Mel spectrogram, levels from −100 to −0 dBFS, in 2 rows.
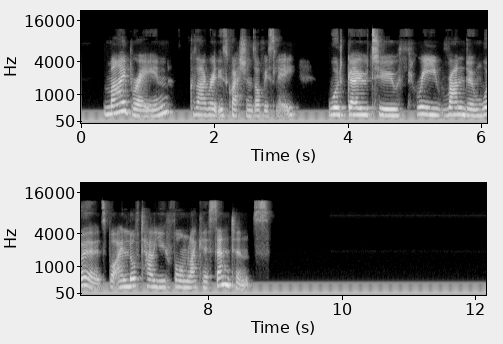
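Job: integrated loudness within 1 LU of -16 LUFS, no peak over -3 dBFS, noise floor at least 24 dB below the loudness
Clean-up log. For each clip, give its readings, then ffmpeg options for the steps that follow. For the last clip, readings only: hum 60 Hz; highest harmonic 300 Hz; hum level -28 dBFS; loudness -20.0 LUFS; peak level -3.0 dBFS; loudness target -16.0 LUFS
-> -af "bandreject=f=60:t=h:w=6,bandreject=f=120:t=h:w=6,bandreject=f=180:t=h:w=6,bandreject=f=240:t=h:w=6,bandreject=f=300:t=h:w=6"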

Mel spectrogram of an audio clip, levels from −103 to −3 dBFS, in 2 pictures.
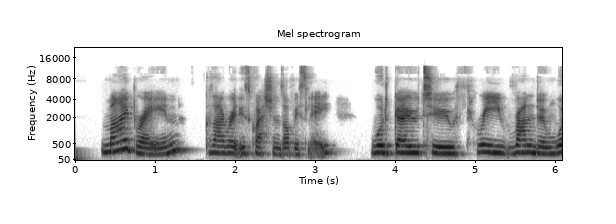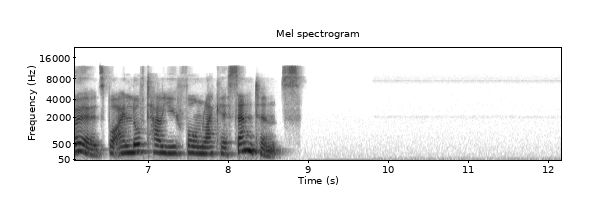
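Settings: hum not found; loudness -20.5 LUFS; peak level -2.5 dBFS; loudness target -16.0 LUFS
-> -af "volume=1.68,alimiter=limit=0.708:level=0:latency=1"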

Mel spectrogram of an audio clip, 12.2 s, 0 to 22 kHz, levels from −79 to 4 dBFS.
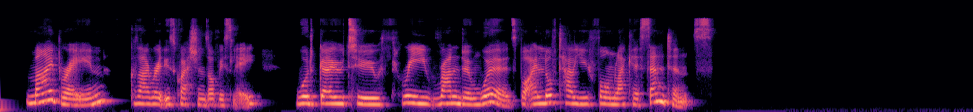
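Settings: loudness -16.5 LUFS; peak level -3.0 dBFS; noise floor -72 dBFS

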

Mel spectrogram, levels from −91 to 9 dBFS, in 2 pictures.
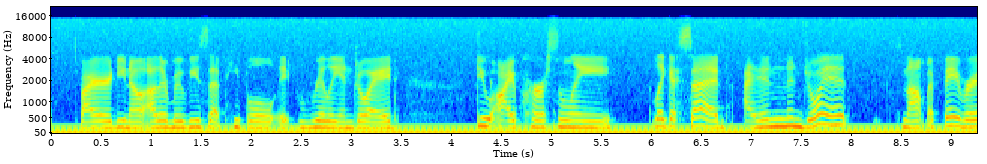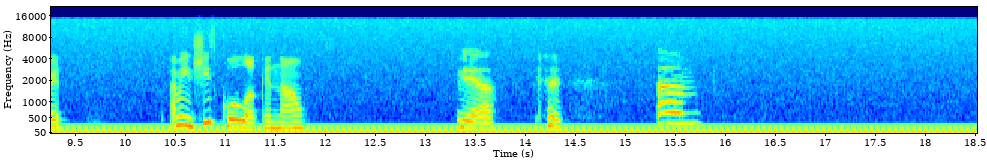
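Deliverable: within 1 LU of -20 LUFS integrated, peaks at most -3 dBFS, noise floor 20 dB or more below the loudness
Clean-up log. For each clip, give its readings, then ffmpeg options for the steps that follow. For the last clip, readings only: hum 50 Hz; highest harmonic 250 Hz; hum level -23 dBFS; noise floor -26 dBFS; noise floor target -43 dBFS; loudness -22.5 LUFS; peak level -8.0 dBFS; loudness target -20.0 LUFS
-> -af "bandreject=f=50:t=h:w=4,bandreject=f=100:t=h:w=4,bandreject=f=150:t=h:w=4,bandreject=f=200:t=h:w=4,bandreject=f=250:t=h:w=4"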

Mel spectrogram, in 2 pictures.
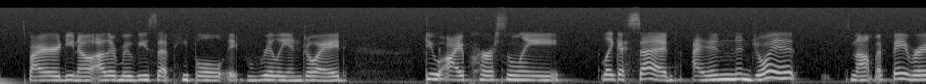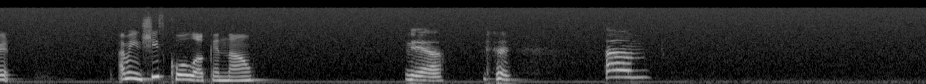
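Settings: hum not found; noise floor -40 dBFS; noise floor target -43 dBFS
-> -af "afftdn=nr=6:nf=-40"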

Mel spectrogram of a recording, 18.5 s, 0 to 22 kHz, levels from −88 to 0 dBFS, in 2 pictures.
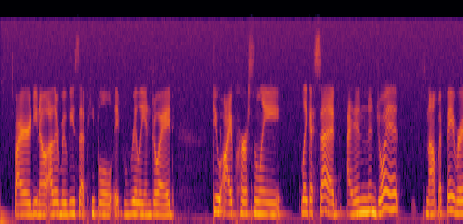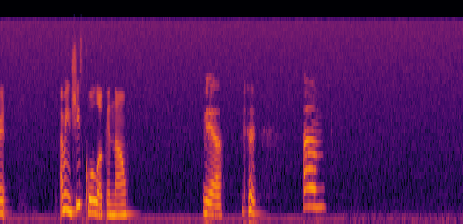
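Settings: noise floor -44 dBFS; loudness -22.5 LUFS; peak level -9.0 dBFS; loudness target -20.0 LUFS
-> -af "volume=1.33"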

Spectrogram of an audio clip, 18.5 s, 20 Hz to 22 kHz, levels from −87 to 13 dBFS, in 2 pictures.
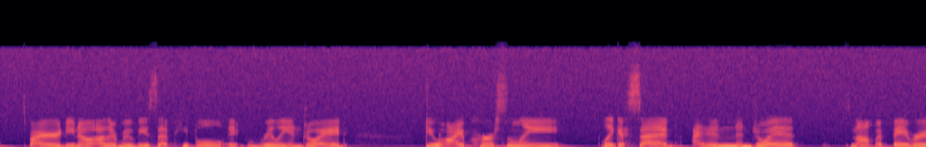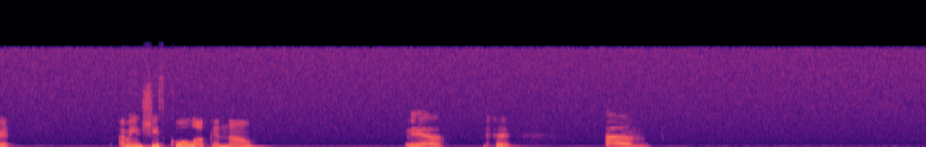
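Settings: loudness -20.0 LUFS; peak level -6.5 dBFS; noise floor -41 dBFS

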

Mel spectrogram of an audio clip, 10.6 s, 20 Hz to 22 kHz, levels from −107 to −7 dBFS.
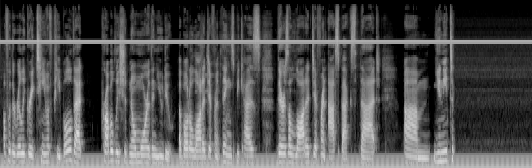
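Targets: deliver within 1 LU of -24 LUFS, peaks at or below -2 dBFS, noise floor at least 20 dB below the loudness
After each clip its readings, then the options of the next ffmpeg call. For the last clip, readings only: hum 60 Hz; highest harmonic 300 Hz; hum level -34 dBFS; steady tone 7.9 kHz; tone level -32 dBFS; loudness -28.0 LUFS; peak level -12.0 dBFS; loudness target -24.0 LUFS
-> -af "bandreject=f=60:t=h:w=6,bandreject=f=120:t=h:w=6,bandreject=f=180:t=h:w=6,bandreject=f=240:t=h:w=6,bandreject=f=300:t=h:w=6"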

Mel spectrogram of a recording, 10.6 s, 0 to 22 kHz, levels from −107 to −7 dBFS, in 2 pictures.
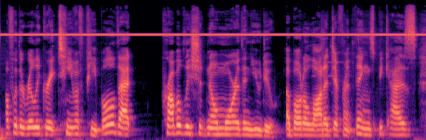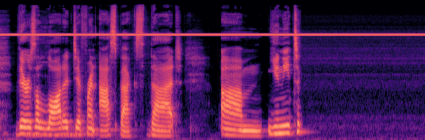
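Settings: hum not found; steady tone 7.9 kHz; tone level -32 dBFS
-> -af "bandreject=f=7900:w=30"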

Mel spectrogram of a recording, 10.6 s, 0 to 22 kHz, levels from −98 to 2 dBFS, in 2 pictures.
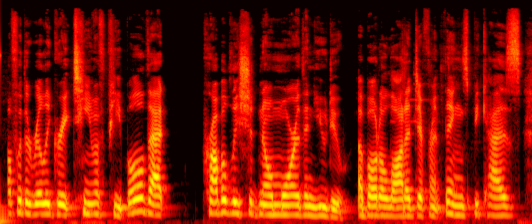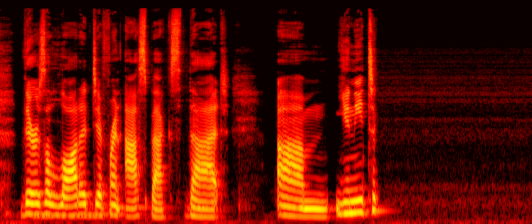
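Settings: steady tone not found; loudness -30.0 LUFS; peak level -12.0 dBFS; loudness target -24.0 LUFS
-> -af "volume=2"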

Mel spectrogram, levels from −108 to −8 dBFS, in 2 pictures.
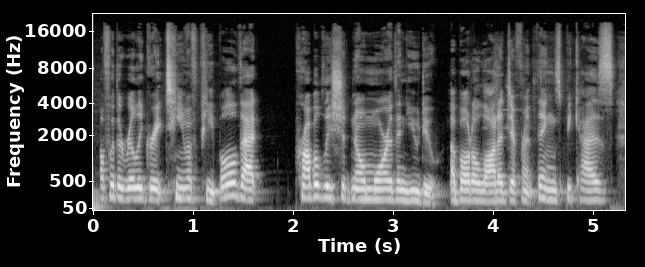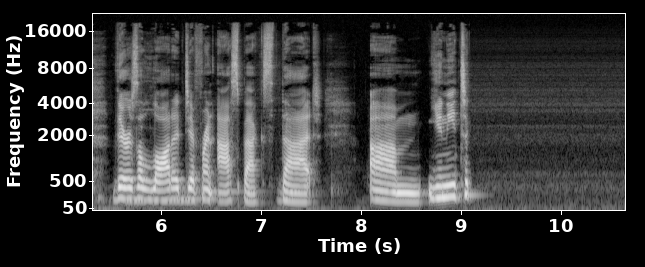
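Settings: loudness -24.0 LUFS; peak level -6.0 dBFS; noise floor -64 dBFS

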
